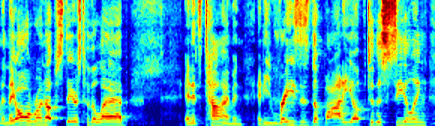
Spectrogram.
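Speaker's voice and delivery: ordinary delivery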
